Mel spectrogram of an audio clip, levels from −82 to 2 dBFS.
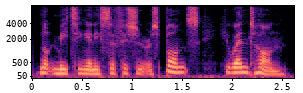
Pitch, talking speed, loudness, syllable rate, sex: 130 Hz, 185 wpm, -19 LUFS, 5.8 syllables/s, male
